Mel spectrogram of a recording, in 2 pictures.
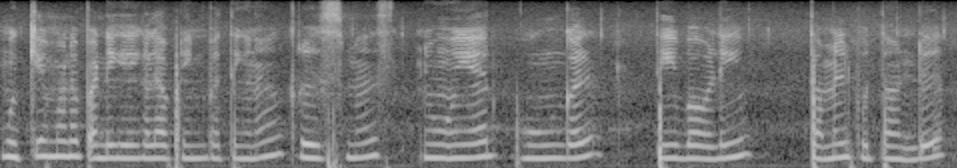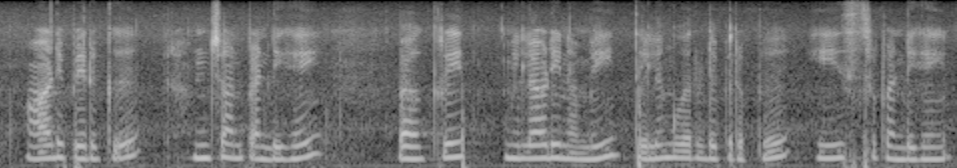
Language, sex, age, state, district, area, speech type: Tamil, female, 18-30, Tamil Nadu, Tiruchirappalli, rural, spontaneous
